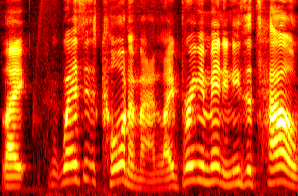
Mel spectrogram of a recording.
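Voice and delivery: rally a beaten fighter in mock urgency; mock cornering. Onlooker calls for pigeon's corner man, loud mock rallying.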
